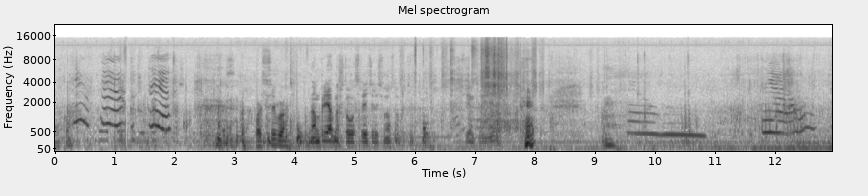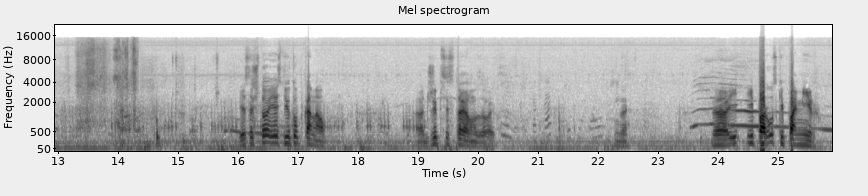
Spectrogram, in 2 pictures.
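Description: A child talks and laughs close by.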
